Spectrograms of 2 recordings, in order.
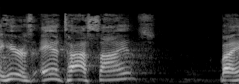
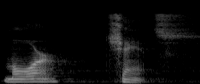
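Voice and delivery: soft, low, gentle plea; quiet pleading; 10 semitones lower, 10 dB quieter than usual. Acted. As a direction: plead quietly for one more chance. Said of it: "The dresser of the vineyard said".

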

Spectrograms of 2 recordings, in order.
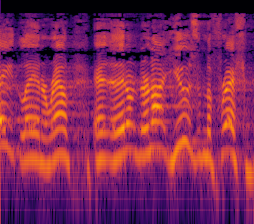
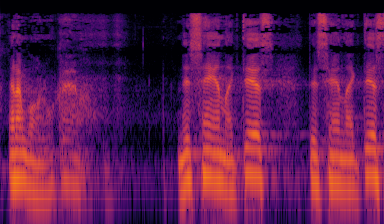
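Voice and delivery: very soft, low self-instruction; talking to himself; 9 semitones lower, 12 dB quieter than usual. Retold or imitated. Fisherman rehearsing cast-net steps to himself, hushed and low. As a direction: murmur the steps under your breath.

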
